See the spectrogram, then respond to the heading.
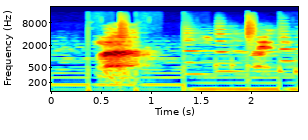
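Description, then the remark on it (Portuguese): A person yawns from sleepiness, a drawn-out breathy vocal exhale, followed a moment later by a softer, shorter breathy sound over a steady low hum. “Tô, rapaz, eu abri a boca de sono aqui.”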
